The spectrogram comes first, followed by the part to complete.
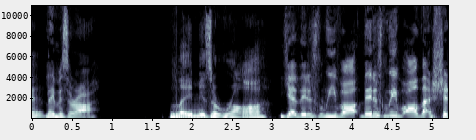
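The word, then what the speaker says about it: Les Misérables: they just leave all they just leave all that at the end off of it they're like but that's not how French people pronounce it no I I'm just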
